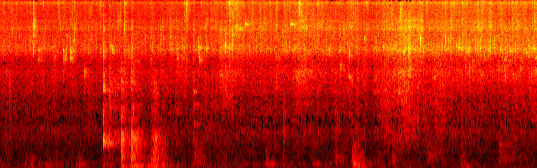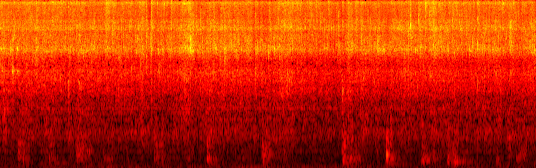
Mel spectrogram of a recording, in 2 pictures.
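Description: Flour-coated cauliflower florets sizzling steadily in hot oil over high heat in a nonstick pan. A wooden spatula knocks and scrapes against the pan as the pieces are turned, loudest about two to three seconds in.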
